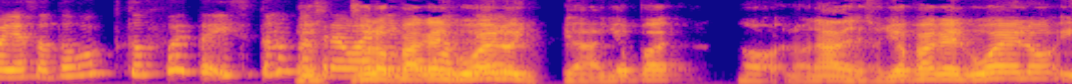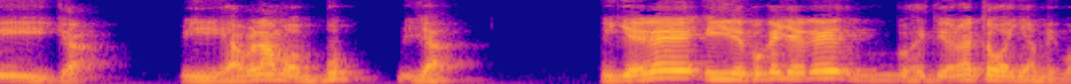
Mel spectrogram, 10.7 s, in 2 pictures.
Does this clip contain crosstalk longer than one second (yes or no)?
yes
